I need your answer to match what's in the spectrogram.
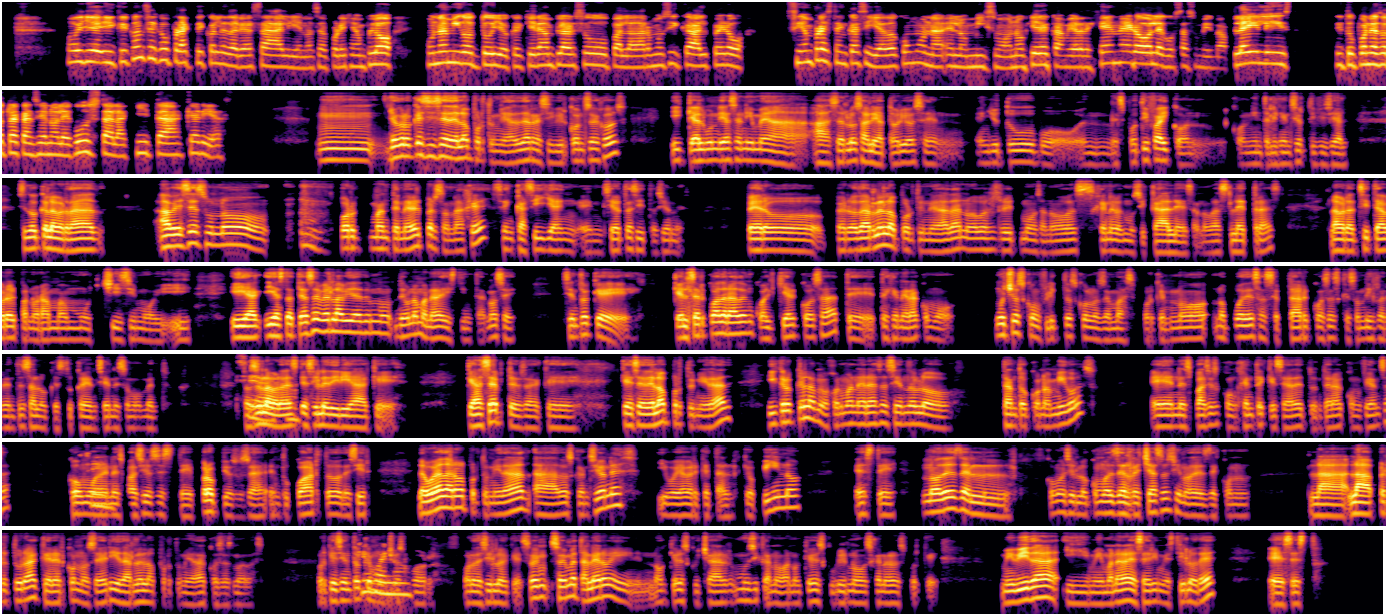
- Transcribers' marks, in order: throat clearing
- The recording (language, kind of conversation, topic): Spanish, podcast, ¿Cómo descubres música nueva hoy en día?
